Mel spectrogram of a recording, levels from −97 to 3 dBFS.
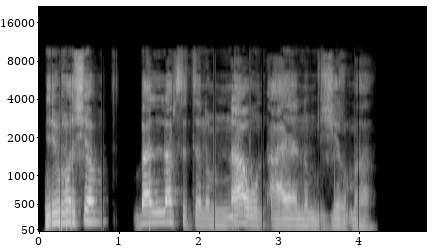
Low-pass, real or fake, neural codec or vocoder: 9.9 kHz; fake; vocoder, 44.1 kHz, 128 mel bands every 512 samples, BigVGAN v2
